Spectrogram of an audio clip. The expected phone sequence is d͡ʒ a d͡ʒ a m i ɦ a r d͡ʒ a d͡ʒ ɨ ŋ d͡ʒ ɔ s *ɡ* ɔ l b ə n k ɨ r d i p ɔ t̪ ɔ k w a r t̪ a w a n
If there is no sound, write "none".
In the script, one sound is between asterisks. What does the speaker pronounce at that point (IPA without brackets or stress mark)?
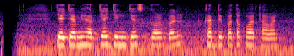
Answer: ɡ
